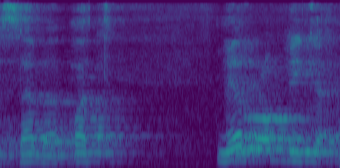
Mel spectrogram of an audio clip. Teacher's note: قاف پر ہے، تا ساکن پہ ہمس ہے، سبقت من ربک، نون ساکن کے بعد را آنے کی وجہ سے ادغام ہو رہا ہے · بعد سین آنے کی وجہ سے اخفا ہے، قاف پر ہے، تا ساکن پہ ہمس ہے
